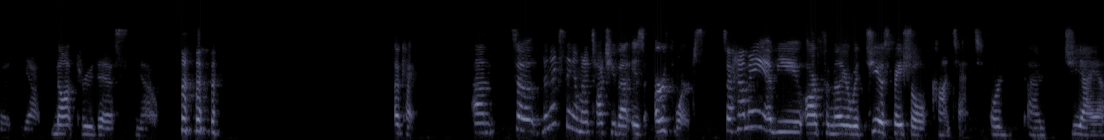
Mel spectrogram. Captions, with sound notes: Not through this, no. (laughs) Okay. So, the next thing I wanna talk to you about is EarthWorks. So, how many of you are familiar with geospatial content, or GIS data?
